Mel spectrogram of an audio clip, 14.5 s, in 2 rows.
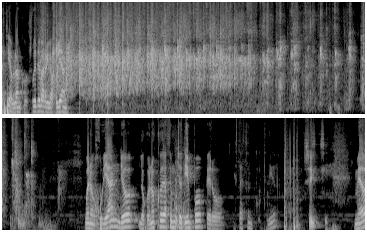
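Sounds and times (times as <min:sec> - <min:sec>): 
speech: 0:00.0 - 0:01.6, 0:08.9 - 0:14.5
live audience applause: 0:00.8 - 0:08.0.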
